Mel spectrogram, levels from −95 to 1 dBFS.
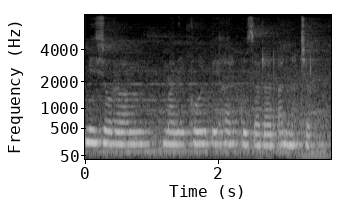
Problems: constant background noise, low volume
